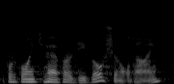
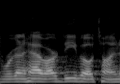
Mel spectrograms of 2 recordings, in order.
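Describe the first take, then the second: First: Put-on softer old-fashioned take. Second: Said in the usual way. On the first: Shown as a demonstration. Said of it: "They said". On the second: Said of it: "they didn't call it Devo back then".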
